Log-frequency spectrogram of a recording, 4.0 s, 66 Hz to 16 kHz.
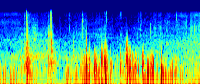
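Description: Driver's door of a Volvo V50 being opened: two sharp clicks about half a second apart, then irregular knocks and rustling as the door swings open.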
